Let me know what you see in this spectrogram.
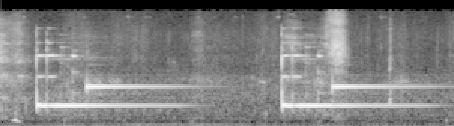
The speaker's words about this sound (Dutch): Ja, ze is de timer.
